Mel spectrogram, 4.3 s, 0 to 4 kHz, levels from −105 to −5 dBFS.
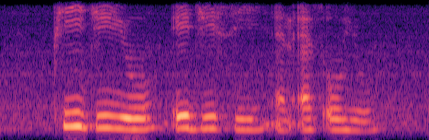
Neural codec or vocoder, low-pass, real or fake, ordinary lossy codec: none; 3.6 kHz; real; Opus, 64 kbps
